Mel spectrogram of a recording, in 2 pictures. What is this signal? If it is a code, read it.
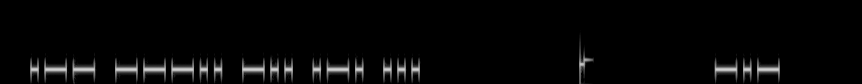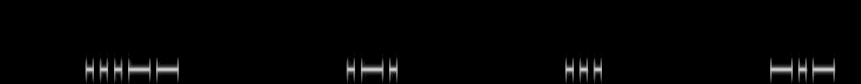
Morse code, heard as a keyed tone, about 17 wpm, spaced as for 7 wpm, 700 Hz. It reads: W8DRS K3RSK
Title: USA Call Signs - 5 Characters - 8x Character Spacing - 17wpm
